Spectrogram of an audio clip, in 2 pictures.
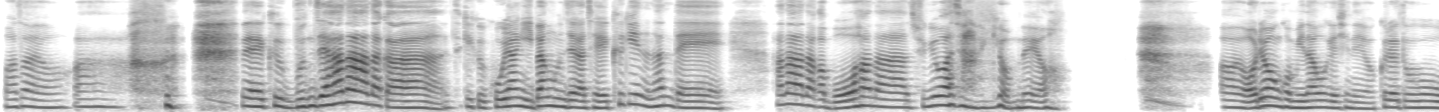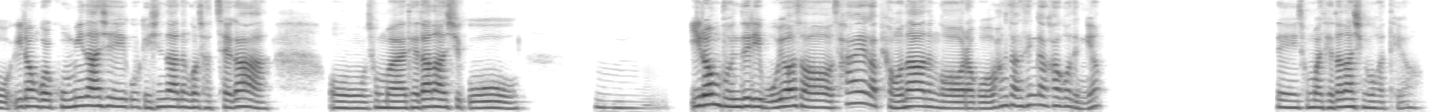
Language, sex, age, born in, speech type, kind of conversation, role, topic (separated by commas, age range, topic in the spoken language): Korean, female, 35-39, South Korea, conversation, advice, advisor, 지역사회에 어떻게 기여하면서 소속감을 느낄 수 있을까요?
